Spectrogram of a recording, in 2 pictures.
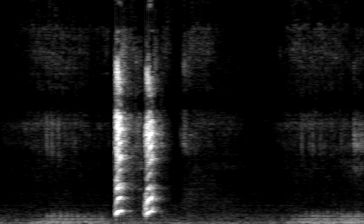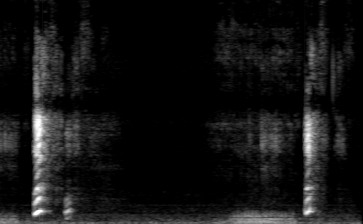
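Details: French Bulldog sleeping soundly on its back, legs splayed and eyes rolled white, with low rasping snores at intervals broken by short, sharp squeaky sleep-talk yelps in pairs.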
